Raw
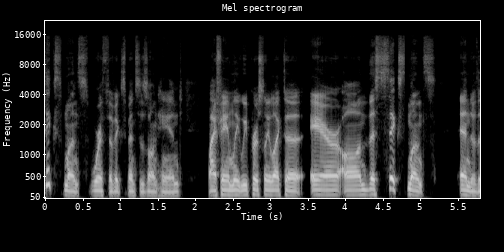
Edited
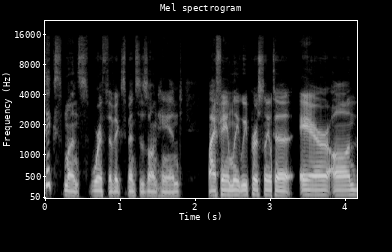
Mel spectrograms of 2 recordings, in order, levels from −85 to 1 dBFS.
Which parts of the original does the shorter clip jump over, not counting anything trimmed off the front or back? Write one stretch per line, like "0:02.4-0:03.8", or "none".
0:03.0-0:03.2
